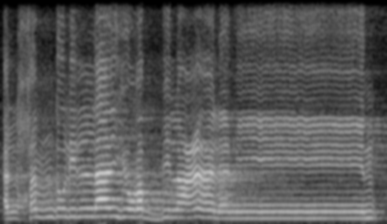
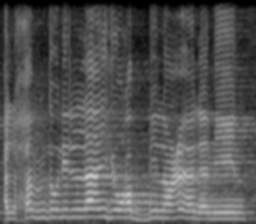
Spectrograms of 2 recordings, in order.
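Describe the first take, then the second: First: The final vowel is held about three seconds. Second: The final vowel is held about one second. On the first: "Tiga detik" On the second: "Satu detik"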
